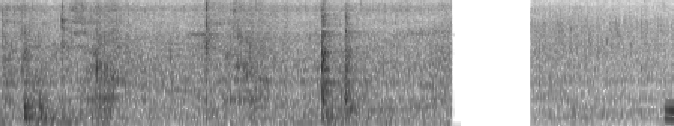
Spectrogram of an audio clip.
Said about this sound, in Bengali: হালকা হাতে একটু নেড়ে নেবো।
